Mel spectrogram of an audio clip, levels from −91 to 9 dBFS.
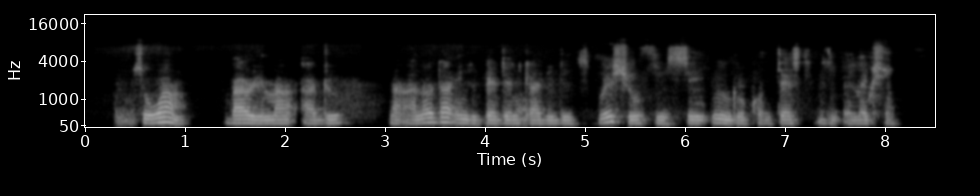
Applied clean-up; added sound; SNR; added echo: neural mask model Resemble Enhance denoiser.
